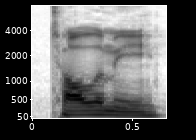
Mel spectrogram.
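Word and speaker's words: Ptolemy: simple set of spheres tmy by the way is spelled with a p at the beginning p t o l m y this guy was more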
